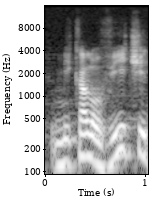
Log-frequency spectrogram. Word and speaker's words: Mikhailovich: Vou tentar, me corrija aí se eu fazer alguma atrocidade de pronúncia, mas o nome dele aqui é Fyodor Mikhailovich Dostoevsky. É isso? Mikhailovich? É isso aí. Isso, Mikhailovich. Isso, Nossa, Mikhailovich.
